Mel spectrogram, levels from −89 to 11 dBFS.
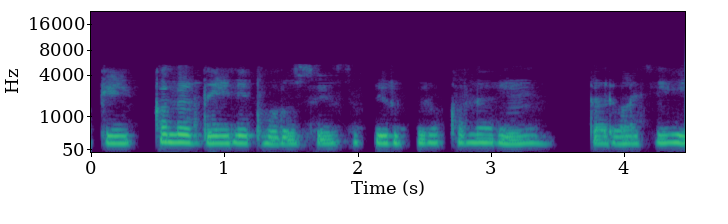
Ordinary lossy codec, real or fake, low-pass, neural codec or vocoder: AAC, 24 kbps; fake; 5.4 kHz; codec, 44.1 kHz, 3.4 kbps, Pupu-Codec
